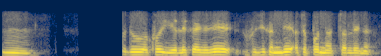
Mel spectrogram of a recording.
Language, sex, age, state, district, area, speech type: Manipuri, male, 18-30, Manipur, Senapati, rural, conversation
